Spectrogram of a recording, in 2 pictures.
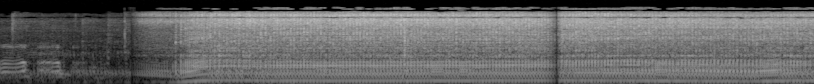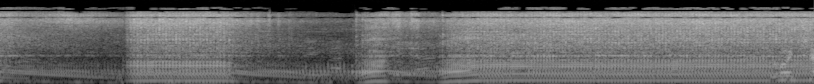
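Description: A chainsaw revs loudly, rising and dropping in bursts as it cuts through branches.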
